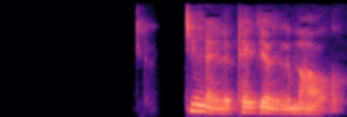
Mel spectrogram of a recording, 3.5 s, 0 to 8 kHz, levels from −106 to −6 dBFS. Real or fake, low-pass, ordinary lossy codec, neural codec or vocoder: fake; 7.2 kHz; MP3, 48 kbps; codec, 16 kHz, 1 kbps, FreqCodec, larger model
